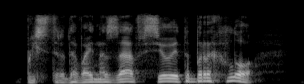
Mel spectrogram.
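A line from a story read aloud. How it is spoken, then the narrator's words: Quiet. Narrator (Russian): тихо сказал Юре Сашуня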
